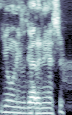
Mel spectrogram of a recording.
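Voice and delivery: very quiet, low mutter. Retold or imitated. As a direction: brush it off under your breath. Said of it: "He goes".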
